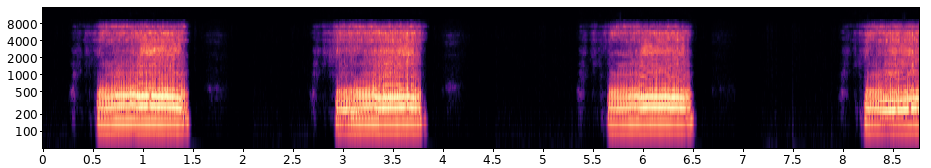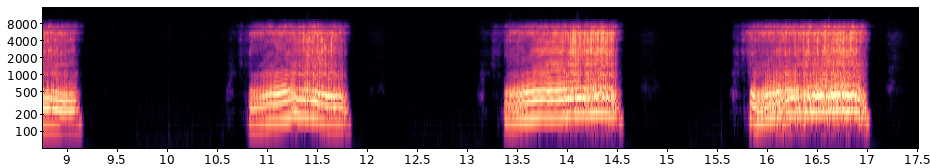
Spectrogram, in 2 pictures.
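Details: Real recording of a sleeping person's snoring, labelled a female version: seven regular low buzzing inhalation snores about every 2.5 seconds (about 23 a minute) with near silence between.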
